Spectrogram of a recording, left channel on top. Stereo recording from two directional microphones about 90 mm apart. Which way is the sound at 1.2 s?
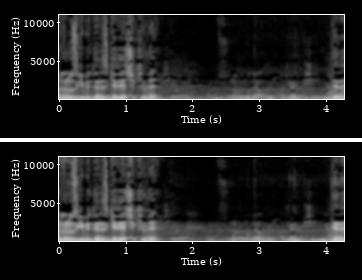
25° right (ahead or behind).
